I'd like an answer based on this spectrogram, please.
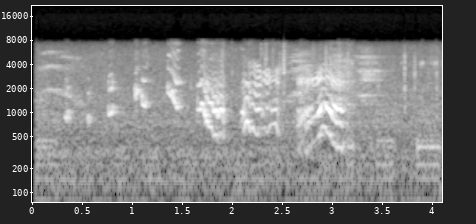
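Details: A male Shih Tzu puppy whimpering: short high whines that grow into wavering, sliding cries, about eight in four seconds, louder toward the middle.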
